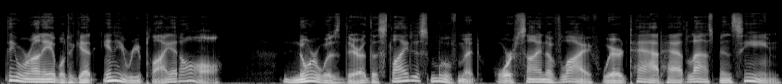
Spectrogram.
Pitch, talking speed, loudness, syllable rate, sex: 110 Hz, 190 wpm, -19 LUFS, 5.1 syllables/s, male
